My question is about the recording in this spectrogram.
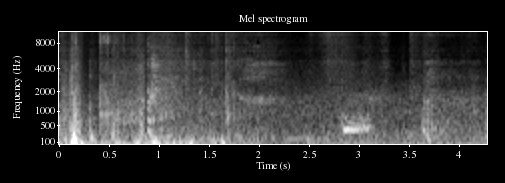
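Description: Knocks and bumps from a handheld camera being moved about in a car interior, the loudest two right at the start, then lighter knocks and rustling. A brief low tone sounds about three seconds in.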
